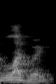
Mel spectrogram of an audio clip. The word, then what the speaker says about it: Ludwig: Ludwig, I pronounce it Ludwig for what it's worth.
